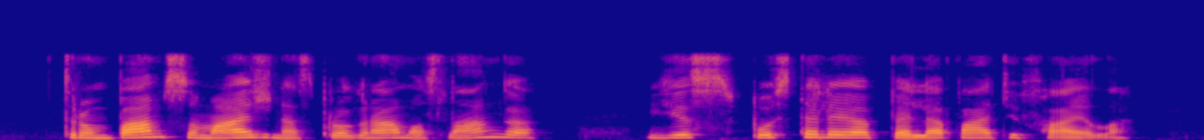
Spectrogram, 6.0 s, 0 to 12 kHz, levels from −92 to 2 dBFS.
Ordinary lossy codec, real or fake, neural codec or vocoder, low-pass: AAC, 64 kbps; real; none; 7.2 kHz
